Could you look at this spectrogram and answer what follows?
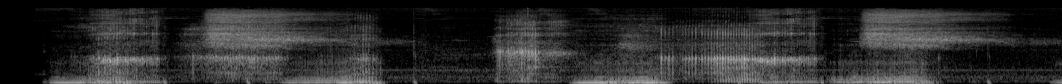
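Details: Three sleepers snoring together: loud, rough, rattling snores, about six in ten seconds, with a harsh buzzing tone on both in- and out-breaths; plain snoring.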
